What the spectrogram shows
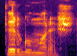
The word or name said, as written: Târgu Mureș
